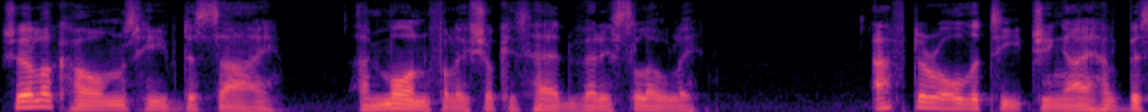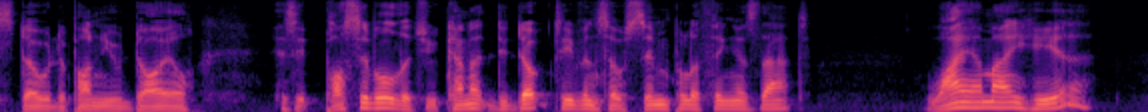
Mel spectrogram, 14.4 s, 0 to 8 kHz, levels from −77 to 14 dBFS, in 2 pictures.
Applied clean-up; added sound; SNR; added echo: none; none; none; none.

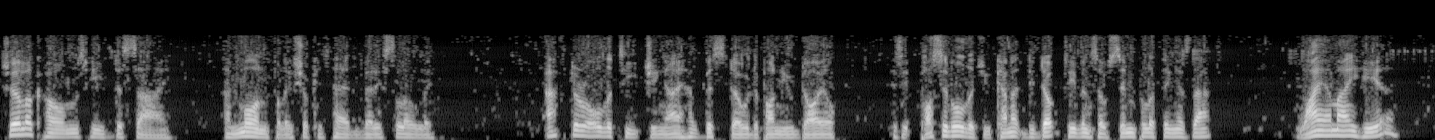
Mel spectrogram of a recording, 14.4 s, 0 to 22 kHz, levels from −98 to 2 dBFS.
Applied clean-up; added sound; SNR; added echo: classical method spectral subtraction.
